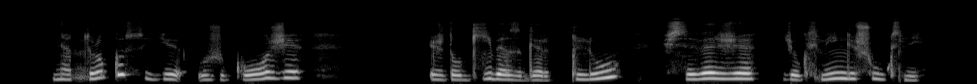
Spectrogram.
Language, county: Lithuanian, Vilnius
